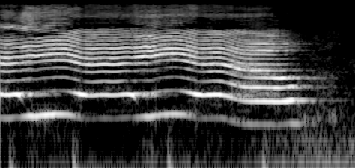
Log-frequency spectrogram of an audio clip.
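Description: A young boy's voice holding one long sung note for about two seconds, dipping slightly in pitch before it stops near the end.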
